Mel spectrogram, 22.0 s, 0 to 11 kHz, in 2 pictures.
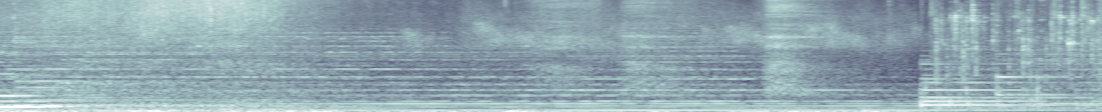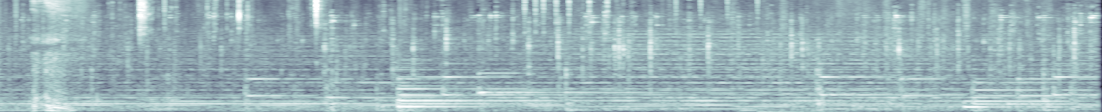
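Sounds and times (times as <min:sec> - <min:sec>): film score sustained chords: 0:00.0 - 0:22.0.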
